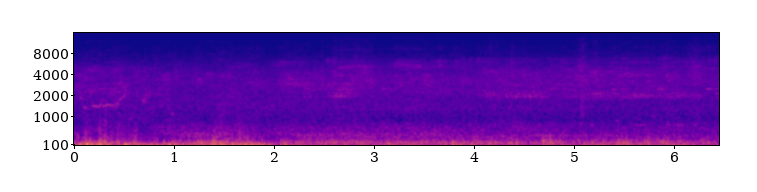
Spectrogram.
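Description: Outdoor yard ambience: a low rumble, louder for the first two seconds and then easing off, with a few faint bird chirps.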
